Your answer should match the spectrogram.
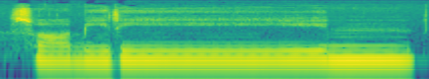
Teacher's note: آخر میں نون کا ساؤنڈ کلیئر آئے مطلب غائب نہ ہو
